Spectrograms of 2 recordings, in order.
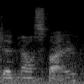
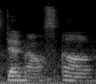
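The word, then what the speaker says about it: deadmau5: I used to call it Dead Mouse 5. So I still say it out loud, and it's embarrassing to think about because I know that's not how you say it. But in my mind, by myself, I say it. I just said it. Anyways, Dead Mouse.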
